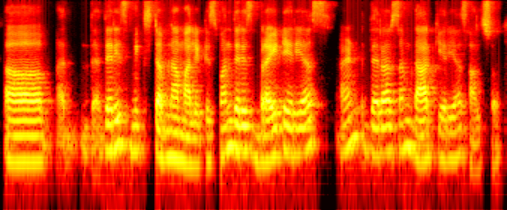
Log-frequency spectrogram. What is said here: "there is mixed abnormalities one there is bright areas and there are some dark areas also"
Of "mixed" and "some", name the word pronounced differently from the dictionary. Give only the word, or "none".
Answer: none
